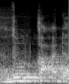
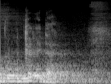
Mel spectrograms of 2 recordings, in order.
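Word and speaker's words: ذو القعدة: Bulan Dzulqa'dah, pelafalan tempatnya Dzulqa'dah bukan Dzulqa'dah.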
